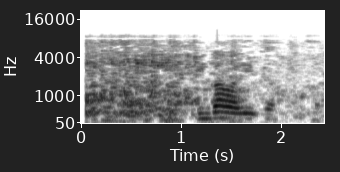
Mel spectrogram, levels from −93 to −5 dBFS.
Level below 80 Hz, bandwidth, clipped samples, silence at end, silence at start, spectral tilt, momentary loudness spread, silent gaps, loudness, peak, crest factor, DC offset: -54 dBFS; 9.2 kHz; under 0.1%; 0.05 s; 0.05 s; -4 dB/octave; 12 LU; none; -17 LUFS; 0 dBFS; 18 dB; under 0.1%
